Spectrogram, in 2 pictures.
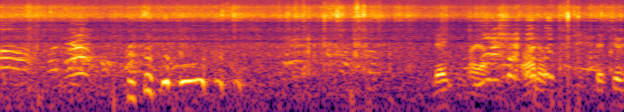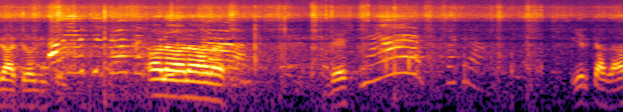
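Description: Near silence, with faint, distant children's voices calling and talking now and then, clearest about eight seconds in, over a steady faint high hiss.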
